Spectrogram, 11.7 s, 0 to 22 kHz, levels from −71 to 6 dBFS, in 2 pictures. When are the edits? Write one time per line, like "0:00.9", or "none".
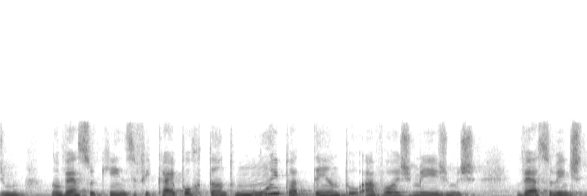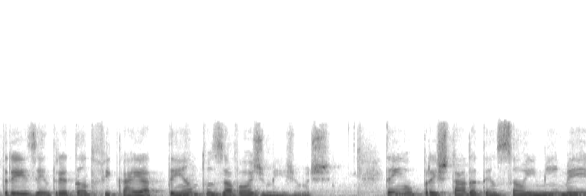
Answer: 0:09.7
